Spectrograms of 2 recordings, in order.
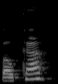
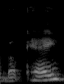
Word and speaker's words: bokeh: the what they call bokeh or bouquet depending on how you pronounce it but those are those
